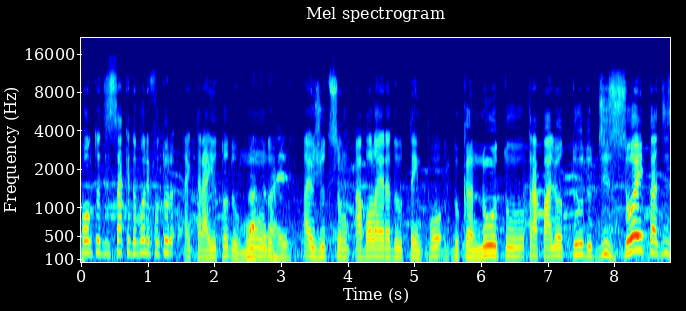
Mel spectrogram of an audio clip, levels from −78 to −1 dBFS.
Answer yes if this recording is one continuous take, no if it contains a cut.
no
